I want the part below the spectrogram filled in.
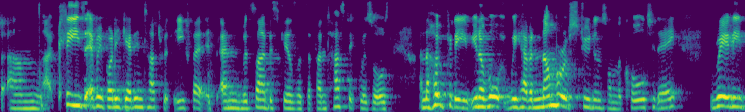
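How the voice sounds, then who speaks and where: A woman, hosting a conference and introducing speakers enthusiastically, with some um fillers. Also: medium pitch. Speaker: conference host and lecturer. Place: conference room with screens. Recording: dull lo-fi conference stream audio.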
